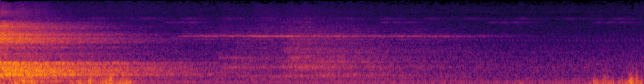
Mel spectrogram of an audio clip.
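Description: Whiteboard marker squeaking faintly against the board while writing, a thin high squeal, after a louder sound fades away in the first second or so.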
